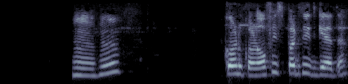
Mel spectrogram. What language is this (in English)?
Gujarati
